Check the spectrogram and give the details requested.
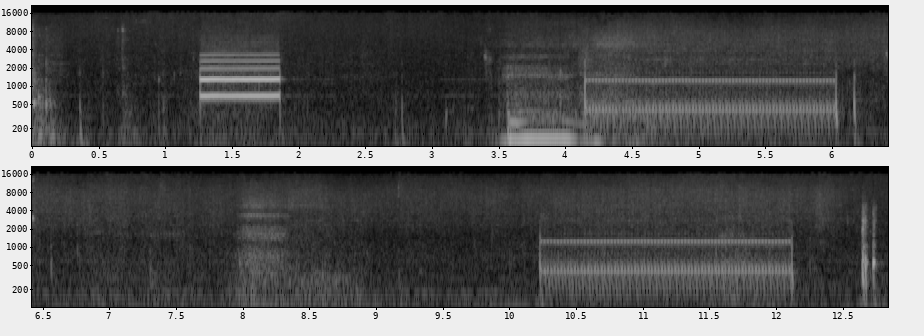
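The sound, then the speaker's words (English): A telephone call being placed through to the operator: a short dialing beep, then two long, steady ringback tones about four seconds apart, heard clearly through the earpiece with a faint background hiss and no talking. “Well, maybe you better go through the operator.”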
